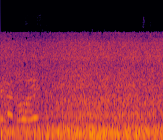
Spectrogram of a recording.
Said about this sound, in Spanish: Sonido de las labores de búsqueda ante la tromba de agua en el municipio granadino de Illora. Se trata de un motorista que fue arrastrado por el agua cuando estaba intentando cruzar un arroyo.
